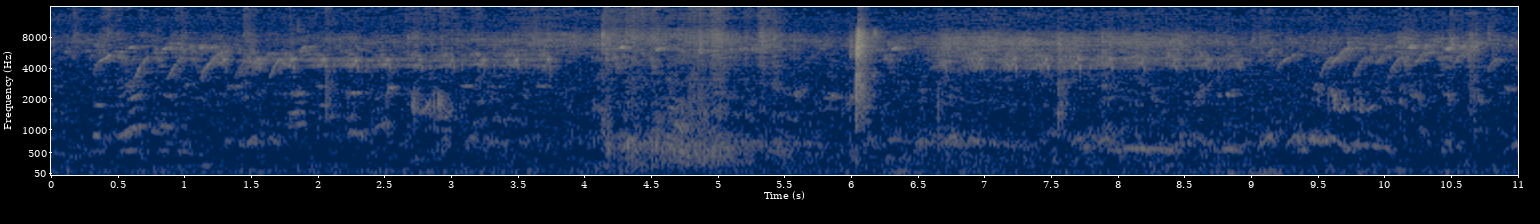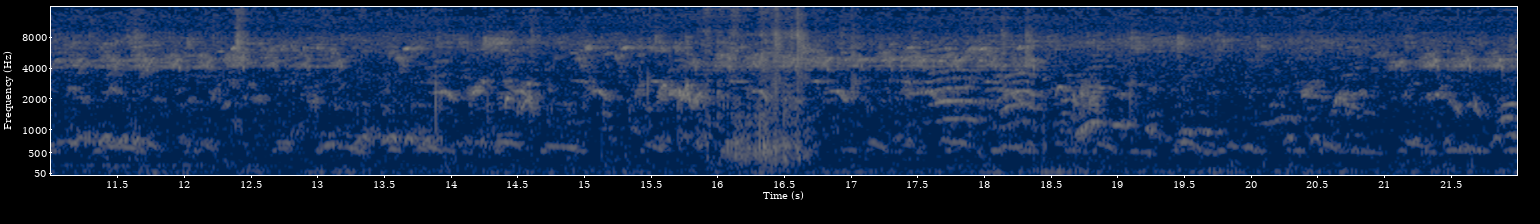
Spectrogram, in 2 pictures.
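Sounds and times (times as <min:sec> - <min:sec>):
birds chirping: 0:00.0 - 0:22.0.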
